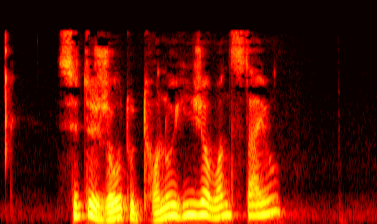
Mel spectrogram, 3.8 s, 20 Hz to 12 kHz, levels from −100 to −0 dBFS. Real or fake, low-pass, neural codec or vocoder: real; 7.2 kHz; none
